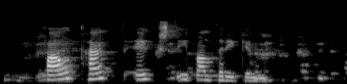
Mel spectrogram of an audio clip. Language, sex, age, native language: Icelandic, female, 60-69, Icelandic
